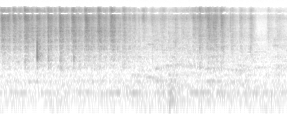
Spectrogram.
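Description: Shaving brush swirling lather over a face: a soft, crackly rubbing and squishing of foam in quick repeated strokes, with one sharper tick a little under a second in.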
